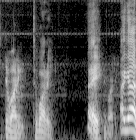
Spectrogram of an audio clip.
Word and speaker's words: Tewari: Is it Yes, Tewari? you are right. Bang on. First time, Yeah. All right, first, and then say your last name. It's Tiwari. Tewari.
